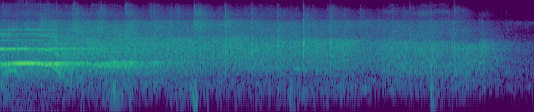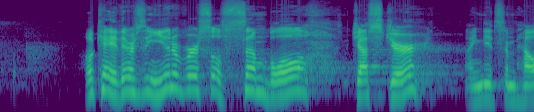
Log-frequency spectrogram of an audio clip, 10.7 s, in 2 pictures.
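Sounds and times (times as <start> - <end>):
audience applause welcoming a guest teacher at a church morning service: 0.0 - 5.4
speech: 6.2 - 10.6.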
